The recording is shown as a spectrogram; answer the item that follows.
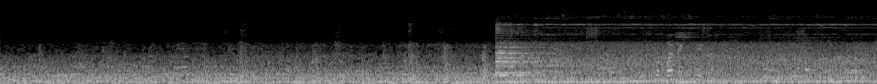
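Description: Steady rumble inside a crowded MRT-3 train car as it pulls into the station. About five seconds in, the sound suddenly opens up with a high hiss and a brief horn-like tone as the doors open onto the platform.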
